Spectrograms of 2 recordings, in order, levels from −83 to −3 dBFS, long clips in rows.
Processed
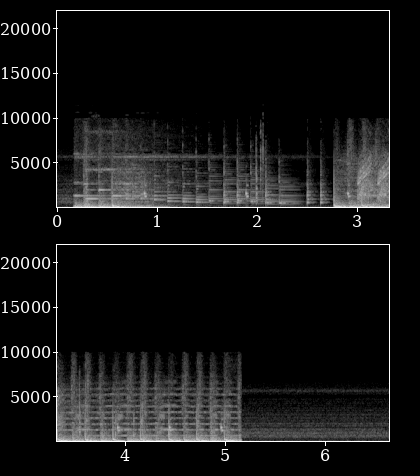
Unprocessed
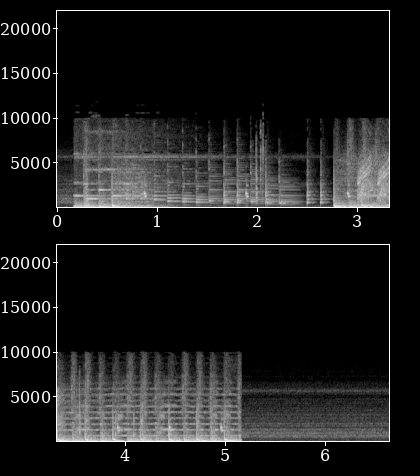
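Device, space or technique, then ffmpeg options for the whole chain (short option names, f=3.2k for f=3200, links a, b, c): low shelf boost with a cut just above: -af "lowshelf=f=74:g=8,equalizer=f=190:t=o:w=0.77:g=-2,volume=-8.5dB"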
